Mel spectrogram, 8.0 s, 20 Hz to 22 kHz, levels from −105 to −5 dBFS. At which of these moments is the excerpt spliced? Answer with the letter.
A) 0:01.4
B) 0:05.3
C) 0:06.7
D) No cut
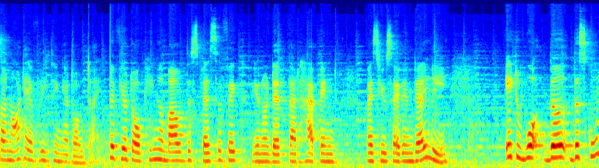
A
